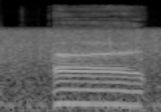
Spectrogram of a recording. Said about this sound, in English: In regards to the weather, does this rain make you feel... repentant?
